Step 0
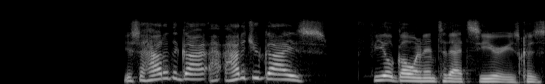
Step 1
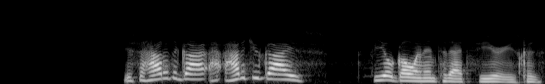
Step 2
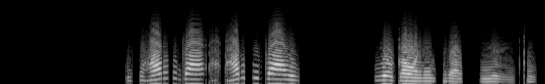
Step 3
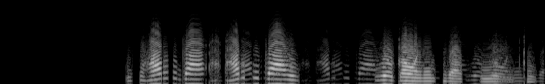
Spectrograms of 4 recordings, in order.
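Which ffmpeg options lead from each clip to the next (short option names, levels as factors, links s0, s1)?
-af "lowpass=f=1400:w=0.5412,lowpass=f=1400:w=1.3066,equalizer=f=950:w=2.9:g=12.5,volume=2.11"
-af "aeval=exprs='0.891*(cos(1*acos(clip(val(0)/0.891,-1,1)))-cos(1*PI/2))+0.126*(cos(2*acos(clip(val(0)/0.891,-1,1)))-cos(2*PI/2))+0.0708*(cos(3*acos(clip(val(0)/0.891,-1,1)))-cos(3*PI/2))+0.0355*(cos(6*acos(clip(val(0)/0.891,-1,1)))-cos(6*PI/2))+0.0355*(cos(7*acos(clip(val(0)/0.891,-1,1)))-cos(7*PI/2))':c=same,aeval=exprs='sgn(val(0))*max(abs(val(0))-0.0282,0)':c=same,volume=0.841"
-af "aecho=1:1:905|1810:0.119|0.0285,volume=0.531"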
